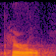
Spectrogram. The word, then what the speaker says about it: Perl: um even even the the town of pearl itself they don't know how to pronounce their own name because they pronounced it peril and and we were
